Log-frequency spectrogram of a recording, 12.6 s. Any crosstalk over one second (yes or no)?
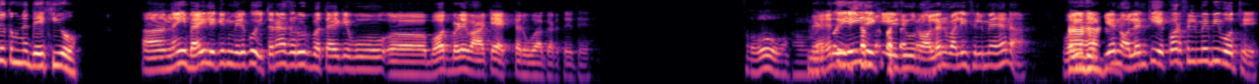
yes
